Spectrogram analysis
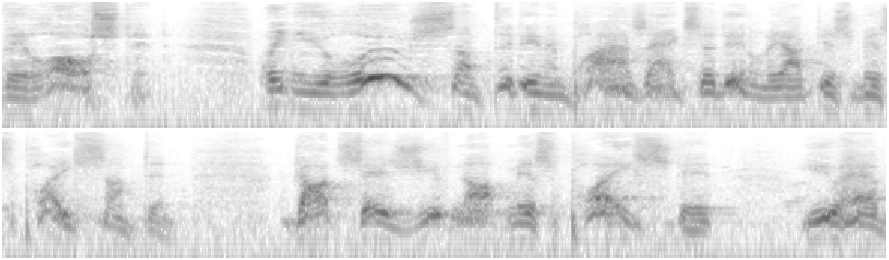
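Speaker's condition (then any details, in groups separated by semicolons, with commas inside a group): Vocal fold paralysis, bilateral; speaks with false vocal folds; voice partly regained since loss about 9 years ago, false-fold voicing on camera exam, Baptist Hospital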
